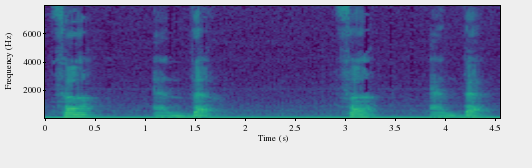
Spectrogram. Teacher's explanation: The tip of the tongue is touching the back of the front teeth, and then it is producing th or the. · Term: dental sound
